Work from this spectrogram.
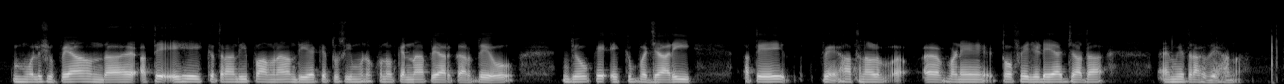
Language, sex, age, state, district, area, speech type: Punjabi, male, 30-45, Punjab, Tarn Taran, urban, spontaneous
